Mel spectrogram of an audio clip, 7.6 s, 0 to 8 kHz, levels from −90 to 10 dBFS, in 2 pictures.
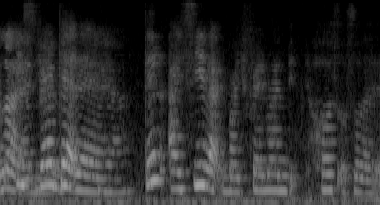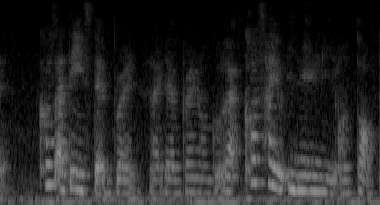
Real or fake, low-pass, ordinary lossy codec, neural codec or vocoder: real; none; none; none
